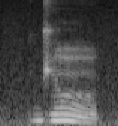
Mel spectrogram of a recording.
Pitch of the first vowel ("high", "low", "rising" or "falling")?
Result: falling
